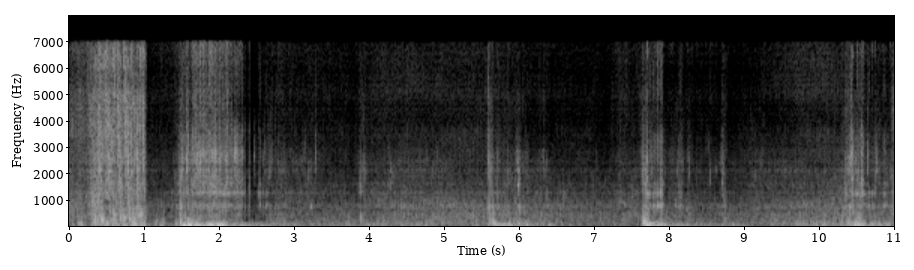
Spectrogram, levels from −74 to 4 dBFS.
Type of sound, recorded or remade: remade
